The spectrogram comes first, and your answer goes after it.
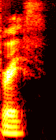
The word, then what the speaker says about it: Ralph: He's Rafe. But he pronounced He will Rafe. punch you in the eye if you call him Ralph.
